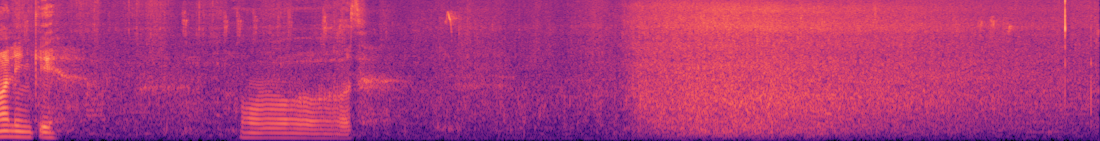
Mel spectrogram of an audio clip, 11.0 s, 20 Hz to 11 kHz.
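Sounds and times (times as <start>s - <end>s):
sea wave washing up beach: 6.0s - 11.0s.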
